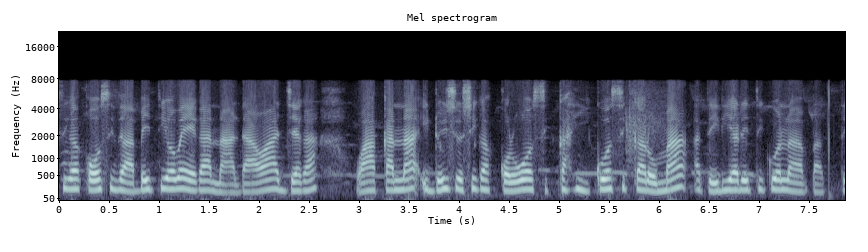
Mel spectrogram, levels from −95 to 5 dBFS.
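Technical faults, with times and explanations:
Throughout, 4-bit ADPCM compression: each sample is stored as a coarse 4-bit step from a prediction, so heavy, level-following gritty hiss rides every loud stretch of speech. Nothing above 7.8 kHz remains, which fits a 16 kHz rate near 64 kbps, dulling the sound.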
